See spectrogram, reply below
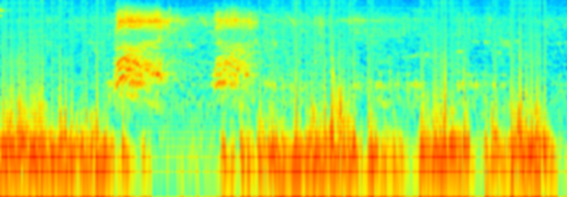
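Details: Crow calling twice, two rough, grating caws about a second apart, over a constant low rumbling wind noise.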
